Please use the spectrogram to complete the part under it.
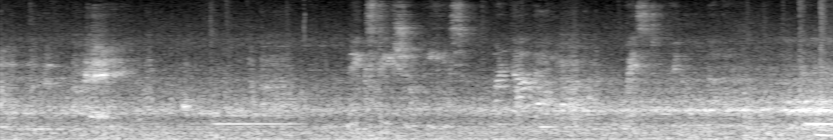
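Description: A Delhi Metro Pink Line train departs Mayur Vihar and runs with a steady rolling rumble and faint rail noise, while voices talk quietly over it.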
